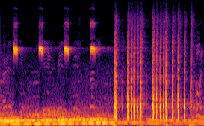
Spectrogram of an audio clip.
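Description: Drum-led music: four evenly spaced high clicks about half a second apart over a low sustained bass, then a burst of rapid snare drum strokes a little past halfway.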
